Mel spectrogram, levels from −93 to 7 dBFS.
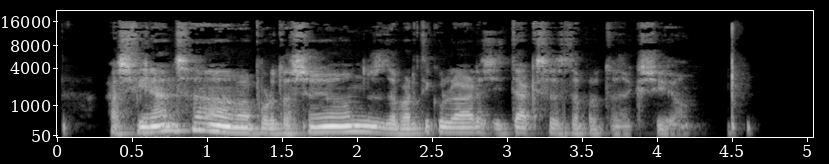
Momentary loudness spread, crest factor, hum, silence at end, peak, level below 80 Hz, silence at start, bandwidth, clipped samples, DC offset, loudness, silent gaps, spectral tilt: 18 LU; 18 dB; none; 0.5 s; 0 dBFS; -60 dBFS; 0.35 s; 16.5 kHz; under 0.1%; under 0.1%; -16 LUFS; none; -5 dB/octave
